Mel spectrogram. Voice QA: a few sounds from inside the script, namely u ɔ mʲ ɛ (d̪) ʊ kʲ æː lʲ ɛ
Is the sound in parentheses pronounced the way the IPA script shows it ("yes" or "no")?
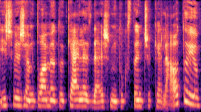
no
